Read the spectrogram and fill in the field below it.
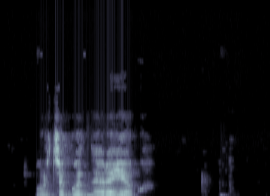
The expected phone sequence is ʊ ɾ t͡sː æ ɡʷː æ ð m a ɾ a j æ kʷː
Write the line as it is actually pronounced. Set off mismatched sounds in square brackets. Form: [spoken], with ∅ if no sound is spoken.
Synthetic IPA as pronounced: ʊ ɾ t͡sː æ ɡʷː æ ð [n] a ɾ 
